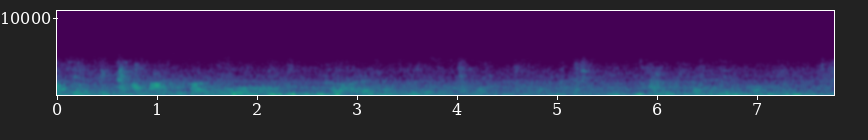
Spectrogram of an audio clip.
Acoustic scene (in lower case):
residential area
